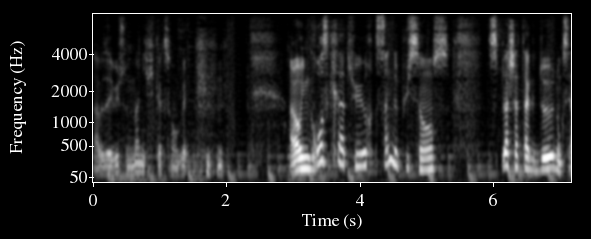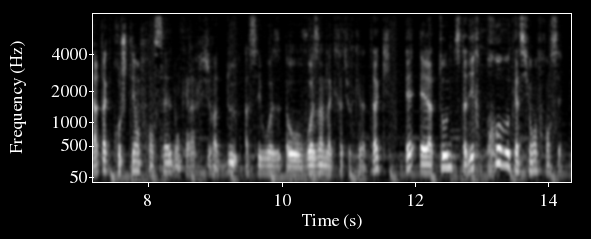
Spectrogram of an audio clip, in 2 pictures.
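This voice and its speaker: A man chatting through a card review in an upbeat, casual way. His pitch sits in the middle of the male range, and he often restarts mid-phrase and chuckles. Soft music plays behind him. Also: big pitch swings, a little fast.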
